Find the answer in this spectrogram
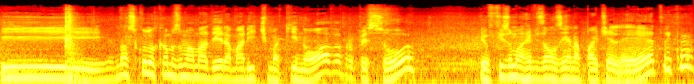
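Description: A man is heard over noticeable background noise. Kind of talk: casual sales walkaround commentary. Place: street. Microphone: phone near.

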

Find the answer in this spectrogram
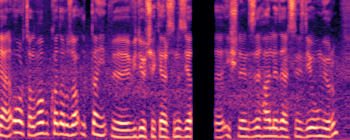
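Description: With a high pitch and ordinary pitch variation, a man talks at a fairly quick pace. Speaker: tech reviewer and photographer. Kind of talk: product review tutorial. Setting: outdoors by a six-lane road.

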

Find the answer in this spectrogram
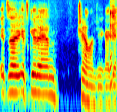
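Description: A man talks with ordinary pitch variation. The sound is dry with no echo, and the background is quiet. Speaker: remote guest. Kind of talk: interview answer. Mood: relaxed, reflective. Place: home room. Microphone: video call.

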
